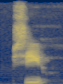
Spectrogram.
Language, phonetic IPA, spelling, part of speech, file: Russian, [psʲix], псих, noun, Ru-псих.ogg
- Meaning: 1. psycho, lunatic, psychopath (a person who is psychotic or otherwise insane) 2. nut (a person who acts in a bizarre or dangerous manner)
